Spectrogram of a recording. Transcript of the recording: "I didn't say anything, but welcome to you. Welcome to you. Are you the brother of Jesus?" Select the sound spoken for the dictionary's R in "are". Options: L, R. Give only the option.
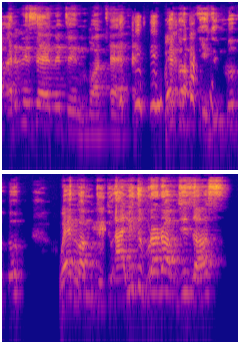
L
